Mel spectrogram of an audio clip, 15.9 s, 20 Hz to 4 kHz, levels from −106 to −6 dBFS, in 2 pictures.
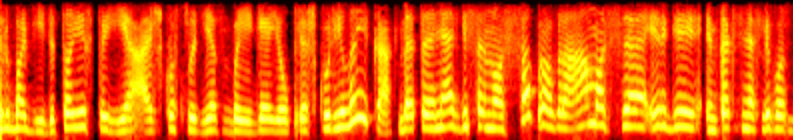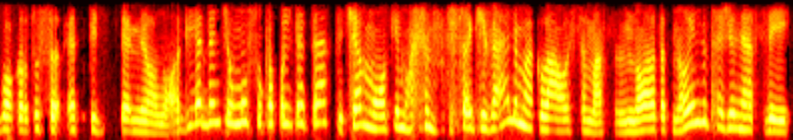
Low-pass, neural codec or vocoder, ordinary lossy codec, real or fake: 3.6 kHz; codec, 16 kHz in and 24 kHz out, 1.1 kbps, FireRedTTS-2 codec; AAC, 32 kbps; fake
